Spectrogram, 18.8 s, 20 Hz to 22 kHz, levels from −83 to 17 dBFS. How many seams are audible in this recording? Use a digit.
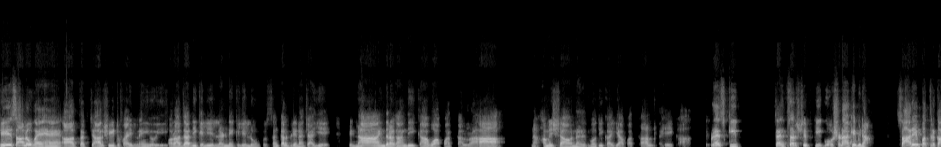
2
